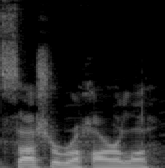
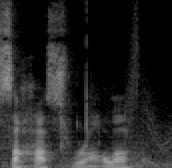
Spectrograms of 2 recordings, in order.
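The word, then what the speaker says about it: Sahasrahla: Alright, Sasha Raharla. Which is what I used to call him when I was a kid. Sasha Raharla. I couldn't pronounce Sahasrara.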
